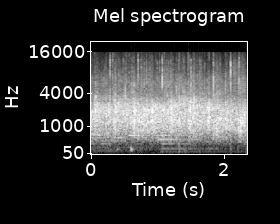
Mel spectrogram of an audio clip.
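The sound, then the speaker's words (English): An audience breaks into sustained applause, giving God a hand clap of praise after a prayer, a dense wash of many hands clapping at steady volume, with faint murmuring voices underneath. “Come on and give God a hand clap of praise.”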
